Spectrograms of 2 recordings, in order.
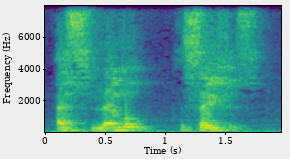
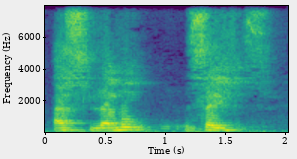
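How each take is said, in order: Both takes have the same delivery.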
